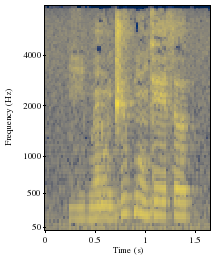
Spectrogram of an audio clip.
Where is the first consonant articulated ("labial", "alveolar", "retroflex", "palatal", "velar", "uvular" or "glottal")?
velar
